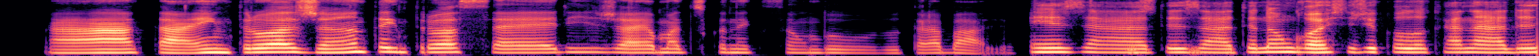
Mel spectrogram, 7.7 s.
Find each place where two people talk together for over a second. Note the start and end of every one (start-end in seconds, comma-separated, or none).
none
